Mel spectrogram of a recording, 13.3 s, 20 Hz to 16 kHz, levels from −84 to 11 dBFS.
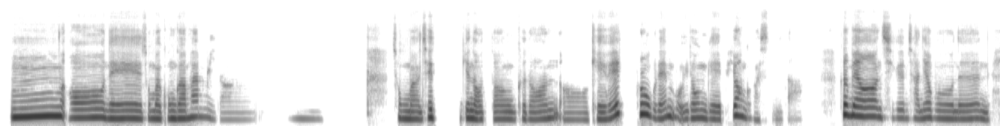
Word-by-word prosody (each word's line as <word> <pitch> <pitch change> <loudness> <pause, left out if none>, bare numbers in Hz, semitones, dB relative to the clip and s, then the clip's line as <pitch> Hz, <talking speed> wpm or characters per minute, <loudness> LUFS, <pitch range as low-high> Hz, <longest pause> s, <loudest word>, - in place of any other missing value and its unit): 음 230 +3 +7
어 200 +1 0
네 185 0 +1
정말 180 -1 -3
공감합니다. 185 -2 -3 0.8
음. 175 -1 -24 0.9
정말 175 -3 -2
제도적인 190 +1 -2
어떤 170 0 -5
그런 170 +3 -6
어 160 0 -14
계획, 185 - 0
프로그램 230 -7 +2
뭐 185 -8 -7
이런 190 +1 -3
게 175 -2 -4
필요한 240 +8 -1
것 195 - -18
같습니다. 85 - -22 0.5
그러면 230 -4 +4
지금 195 -2 -11
자녀분은 180 -2 -6
185 Hz, 220 characters per minute, -23 LUFS, 175-205 Hz, 0.9 s, 음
